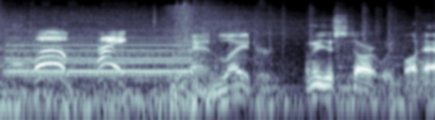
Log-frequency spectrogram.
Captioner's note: car horns honking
